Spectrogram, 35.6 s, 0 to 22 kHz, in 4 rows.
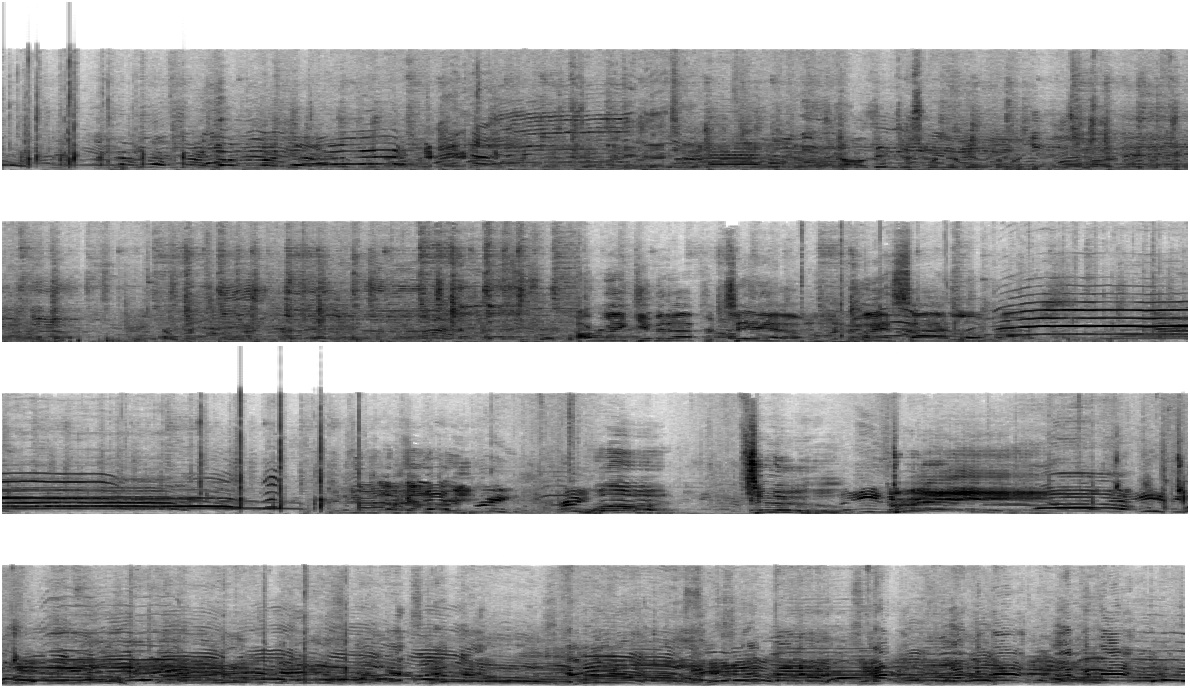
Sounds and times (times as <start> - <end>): Music: 0.1 - 20.2.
